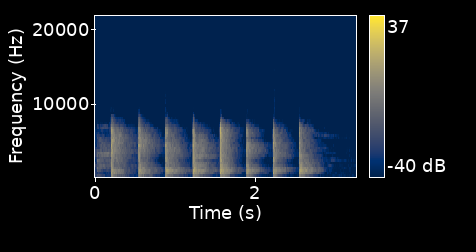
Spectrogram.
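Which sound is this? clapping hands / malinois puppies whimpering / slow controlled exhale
clapping hands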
